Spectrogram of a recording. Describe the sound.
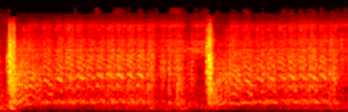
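A car engine with a faulty motor is started up, giving a steady rumbling run with two sharp, loud bursts, one at the start and one about two seconds later, and no talk over it.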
